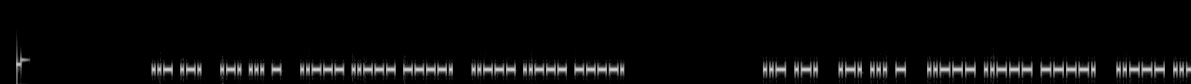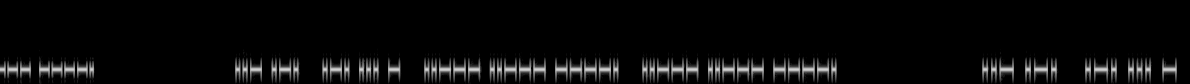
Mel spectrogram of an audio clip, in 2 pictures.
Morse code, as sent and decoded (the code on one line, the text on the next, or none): ..- .-. / .-. ... - / ..--- ..--- ----. / ..--- ..--- ----. / ..- .-. / .-. ... - / ..--- ..--- ----. / ..--- ..--- ----. / ..- .-. / .-. ... - / ..--- ..--- ----. / ..--- ..--- ----. / ..- .-. / .-. ... -
UR RST 229 229 UR RST 229 229 UR RST 229 229 UR RST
